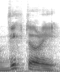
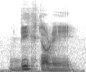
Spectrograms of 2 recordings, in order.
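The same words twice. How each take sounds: First: The word begins with a clear v sound. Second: The word begins with a b-like sound.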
